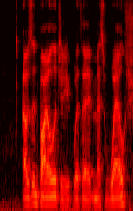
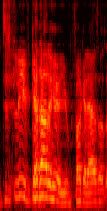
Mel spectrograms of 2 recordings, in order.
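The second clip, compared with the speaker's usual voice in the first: higher, louder mock telling off; mock angry shout; 7 semitones higher, 7 dB louder than usual. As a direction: snap at them to get out. Acted teacher telling them off.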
